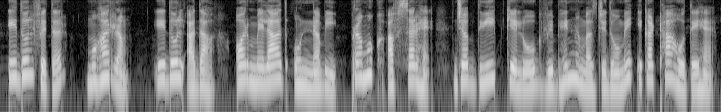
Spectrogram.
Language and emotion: Hindi, neutral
